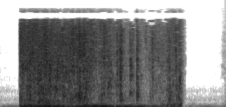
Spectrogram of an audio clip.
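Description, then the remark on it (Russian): The support of a huge ice ball on a mountaintop monster truck course cracks: a loud crash of something brittle cracking and shattering, a dense burst of splintering crunches lasting just over a second before cutting off abruptly into near silence. “Но чем больше монстр траков проезжало рядом с ним, тем более хрупким становилась его опора, которая в итоге треснула.”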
